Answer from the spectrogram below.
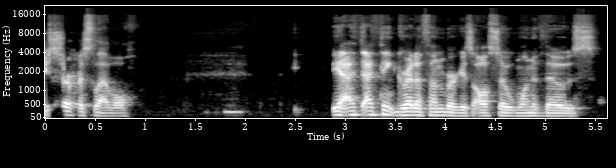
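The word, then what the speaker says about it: Greta Thunberg: and the whole time this woman decided that she was going to pronounce greta thundberg the right way as if she was where greta thundberg is from and so the whole time she was going greater toonberry greater tombury yeah and i was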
